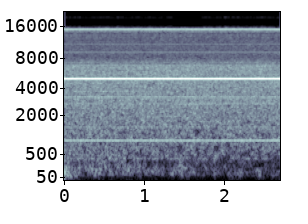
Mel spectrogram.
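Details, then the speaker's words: Steady high-pitched hiss with thin continuous whistling tones; one of nine 5-second simulated tinnitus sounds played from a tinnitus-matching app. "अगर आपको इस तरह की आवाज़ सुनाई दे रही है तो आप अपने डॉक्टर को बता सकते हैं।"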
